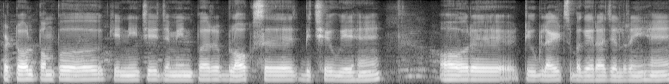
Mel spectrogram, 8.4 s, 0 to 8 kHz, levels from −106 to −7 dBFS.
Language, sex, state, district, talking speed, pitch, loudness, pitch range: Hindi, male, Gujarat, Valsad, 115 wpm, 110 Hz, -17 LUFS, 110-115 Hz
